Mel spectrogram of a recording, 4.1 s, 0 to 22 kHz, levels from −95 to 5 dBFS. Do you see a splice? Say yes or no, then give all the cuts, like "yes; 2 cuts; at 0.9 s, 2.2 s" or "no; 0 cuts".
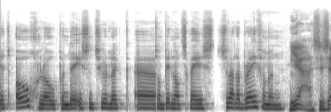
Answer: yes; 3 cuts; at 1.9 s, 2.3 s, 2.7 s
